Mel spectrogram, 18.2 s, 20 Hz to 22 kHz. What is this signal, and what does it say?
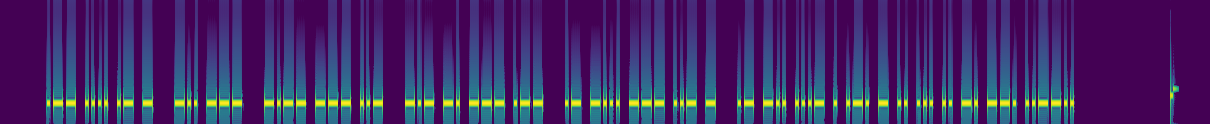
Morse code, heard as a keyed tone, about 25 wpm, 700 Hz. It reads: WHAT DO YOU KNOW ABOUT ADVERTISING?
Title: Sentences from Top 1000 Words - Review Part 6 - 25wpm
